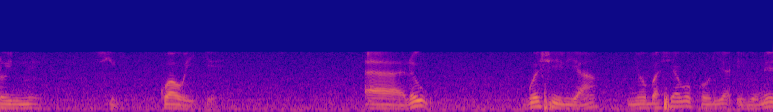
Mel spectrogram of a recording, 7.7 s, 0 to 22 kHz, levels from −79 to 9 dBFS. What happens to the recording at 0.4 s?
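Nothing goes wrong at 0.4 s: the speech carries on intact, with only the room noise about 14 dB beneath it and the narrow telephone band of the G.711 coding, which passes nothing above about 3.8 kHz.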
